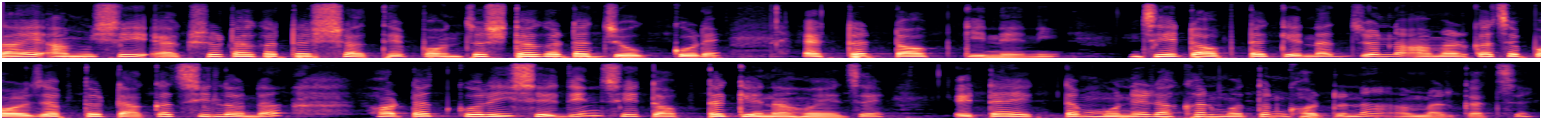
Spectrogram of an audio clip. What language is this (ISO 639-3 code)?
ben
